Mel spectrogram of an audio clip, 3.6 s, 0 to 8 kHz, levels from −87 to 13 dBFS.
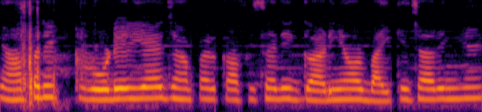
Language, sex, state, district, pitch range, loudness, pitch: Hindi, female, Delhi, New Delhi, 235-255 Hz, -17 LUFS, 245 Hz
